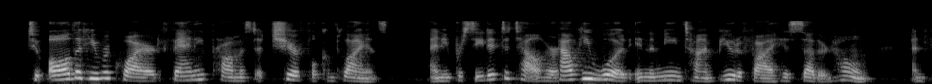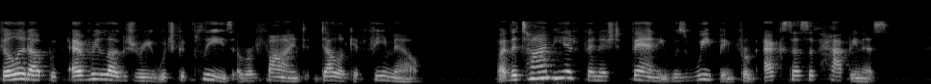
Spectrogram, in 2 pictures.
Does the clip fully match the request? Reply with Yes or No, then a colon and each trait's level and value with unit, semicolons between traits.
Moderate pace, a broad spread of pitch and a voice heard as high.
Yes: average, 170 wpm; wide, 5.8 semitones; high, 200 Hz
